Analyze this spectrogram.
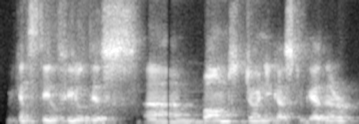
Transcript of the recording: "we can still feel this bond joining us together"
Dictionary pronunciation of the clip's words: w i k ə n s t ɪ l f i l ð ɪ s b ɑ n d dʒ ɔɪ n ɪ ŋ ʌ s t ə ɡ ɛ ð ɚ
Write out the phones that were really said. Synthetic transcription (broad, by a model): w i k ə n s t ɪ l f i l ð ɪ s b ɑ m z dʒ ɔɪ n ɪ ŋ ʌ s t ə ɡ ɛ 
